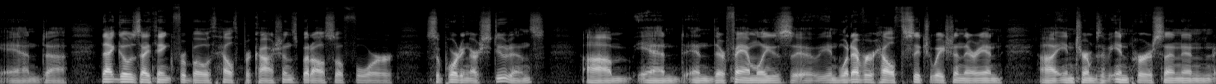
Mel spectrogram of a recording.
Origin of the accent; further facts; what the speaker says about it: South Dakota, United States; Originally in the Black Hills. So my wife and I are actually originally from Western South Dakota, and found our way to the to Omaha area and eventually Southeast Nebraska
